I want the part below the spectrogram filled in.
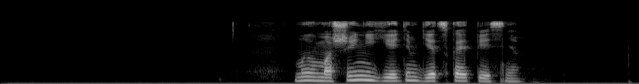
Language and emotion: Russian, neutral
